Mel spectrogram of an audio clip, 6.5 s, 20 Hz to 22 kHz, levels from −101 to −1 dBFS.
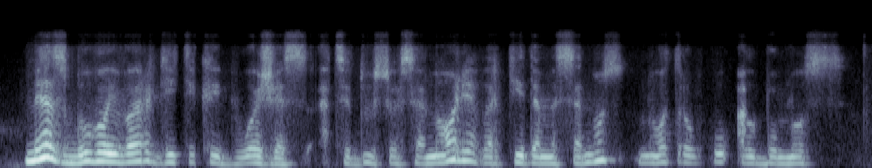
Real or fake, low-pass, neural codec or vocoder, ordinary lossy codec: fake; 7.2 kHz; codec, 16 kHz, 0.8 kbps, ZipCodec; Opus, 16 kbps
